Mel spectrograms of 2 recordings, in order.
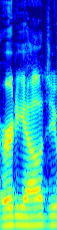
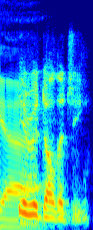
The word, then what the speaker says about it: Iridology: The Erdiology. What was it? How did you pronounce it? The eye thing? The eye thing. The Iridology.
